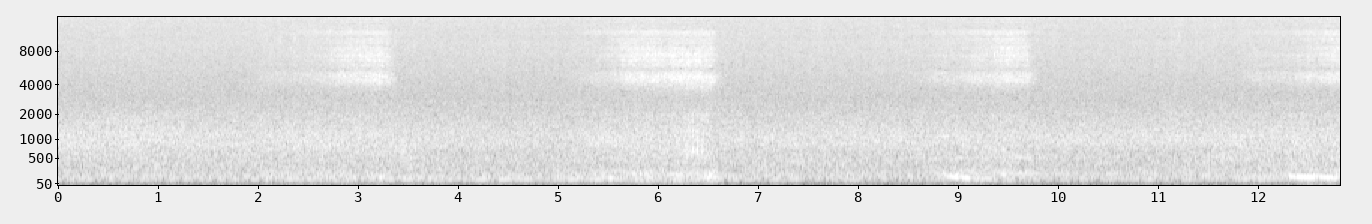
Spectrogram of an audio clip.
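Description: Rough, rattling snores on each breath in, about 17 a minute, over steady room hiss; ordinary snoring.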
